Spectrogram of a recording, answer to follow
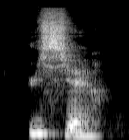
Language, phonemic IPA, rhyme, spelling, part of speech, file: French, /ɥi.sjɛʁ/, -ɛʁ, huissière, noun, LL-Q150 (fra)-huissière.wav
- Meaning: female equivalent of huissier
